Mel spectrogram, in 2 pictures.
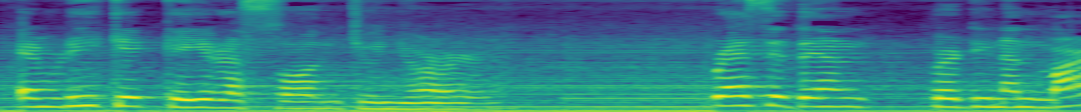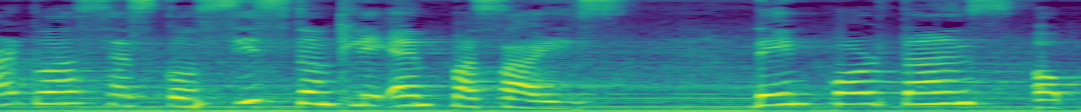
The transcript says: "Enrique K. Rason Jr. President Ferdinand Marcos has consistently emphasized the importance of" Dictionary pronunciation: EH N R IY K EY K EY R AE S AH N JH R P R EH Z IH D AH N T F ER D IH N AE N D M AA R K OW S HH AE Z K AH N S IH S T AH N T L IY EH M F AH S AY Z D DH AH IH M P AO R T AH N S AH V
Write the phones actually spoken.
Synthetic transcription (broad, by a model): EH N R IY K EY K EY R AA S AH N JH R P R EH S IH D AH N T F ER D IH N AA N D M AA R K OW S HH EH S K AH N S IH S T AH N T L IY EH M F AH S AY S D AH IH M P AO R T AH N S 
